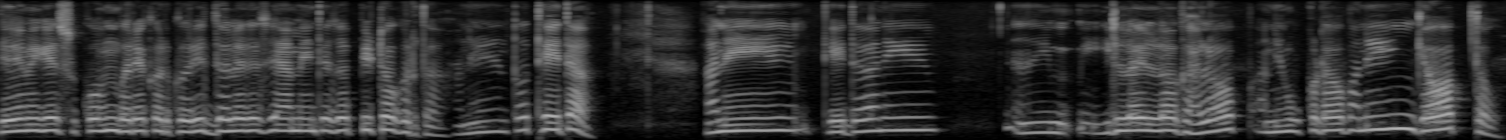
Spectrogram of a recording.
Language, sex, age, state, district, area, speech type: Goan Konkani, female, 60+, Goa, Ponda, rural, spontaneous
